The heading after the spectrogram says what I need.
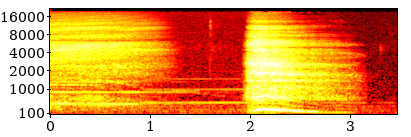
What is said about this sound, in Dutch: En adem nog maar eens diep in.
